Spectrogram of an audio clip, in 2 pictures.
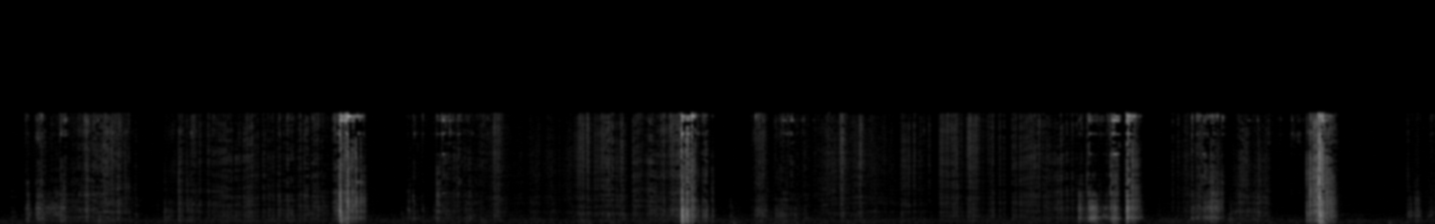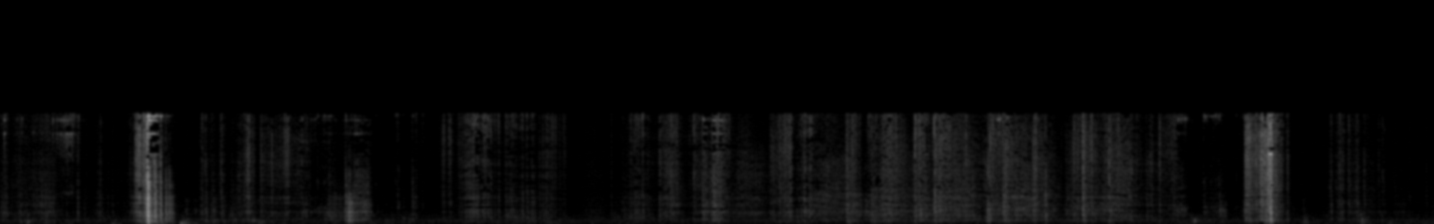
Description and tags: mySound Piramide Arbër
Sounds from objects that are beloved to the participants pupils at the Piramide school, Ghent. The source of the sounds has to be guessed
mySound-Arbr, ratling-metal-chain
